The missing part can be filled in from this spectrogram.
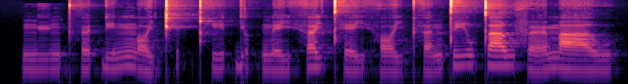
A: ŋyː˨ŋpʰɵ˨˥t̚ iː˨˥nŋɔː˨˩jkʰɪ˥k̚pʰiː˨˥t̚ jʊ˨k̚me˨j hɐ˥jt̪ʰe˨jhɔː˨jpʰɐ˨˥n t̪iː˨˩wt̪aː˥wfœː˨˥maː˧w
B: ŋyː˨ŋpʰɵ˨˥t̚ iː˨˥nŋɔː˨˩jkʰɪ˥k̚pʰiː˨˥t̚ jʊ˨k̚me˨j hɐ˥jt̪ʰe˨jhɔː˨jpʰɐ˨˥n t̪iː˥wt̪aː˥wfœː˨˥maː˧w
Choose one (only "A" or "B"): B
